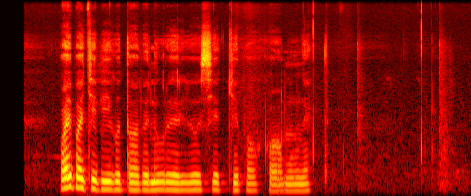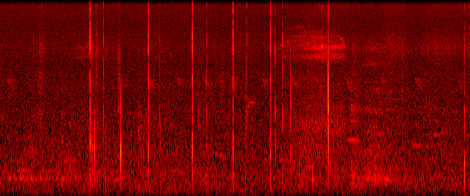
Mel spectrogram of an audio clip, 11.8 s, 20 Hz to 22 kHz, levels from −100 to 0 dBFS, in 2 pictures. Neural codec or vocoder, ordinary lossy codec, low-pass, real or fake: vocoder, 44.1 kHz, 128 mel bands every 512 samples, BigVGAN v2; none; none; fake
